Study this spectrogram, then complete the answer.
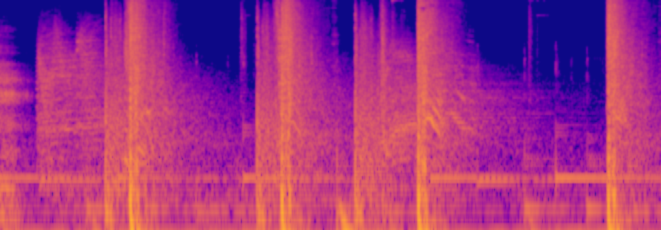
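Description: Gunfire in a video game on its hardest difficulty, heard as repeated loud bursts of shots and heavy bangs about once a second over a steady electronic hum, with rattling automatic fire between the louder reports.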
